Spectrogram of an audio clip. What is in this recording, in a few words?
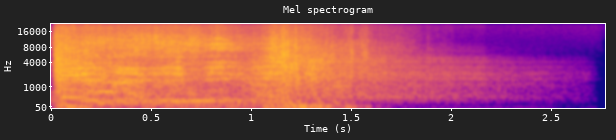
Zoo Ape Jump; Prelate; Warframe; NineteenNinetyNine; Stage10TheZoo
